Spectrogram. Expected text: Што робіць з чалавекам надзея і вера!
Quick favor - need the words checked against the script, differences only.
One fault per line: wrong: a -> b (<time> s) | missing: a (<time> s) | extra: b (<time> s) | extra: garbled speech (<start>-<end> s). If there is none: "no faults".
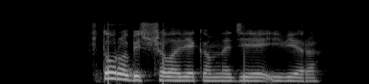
no faults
